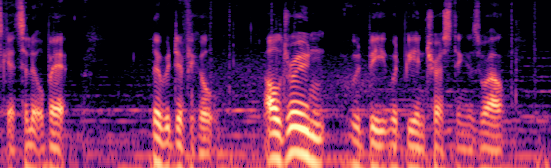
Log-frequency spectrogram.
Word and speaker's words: Aldrun: I've always said Aldrun, and they say Aldrin, which makes sense.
